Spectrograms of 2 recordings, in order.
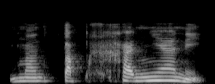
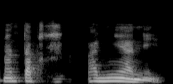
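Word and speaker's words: mantapxañani: X pronuncia en Aymara como J. A ver. Mantaj, mantaj, Mantapjañani. Eso. No es x como en español. ¿Ya? Sí. ¿Ya? Mantapjañani.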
